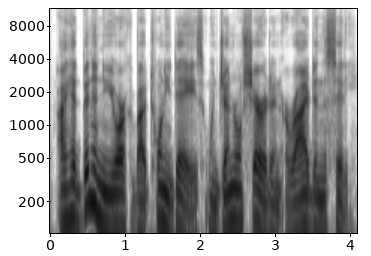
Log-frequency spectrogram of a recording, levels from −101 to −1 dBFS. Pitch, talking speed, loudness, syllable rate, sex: 110 Hz, 235 wpm, -18 LUFS, 6.5 syllables/s, male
